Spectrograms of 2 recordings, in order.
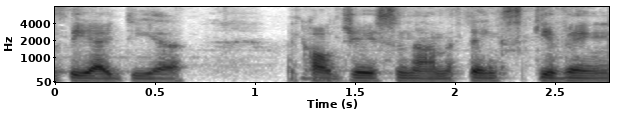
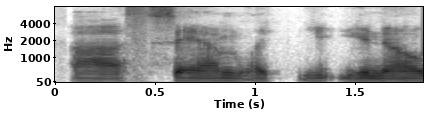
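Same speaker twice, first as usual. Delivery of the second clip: usual speaking voice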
